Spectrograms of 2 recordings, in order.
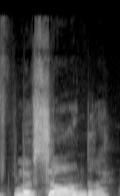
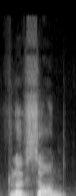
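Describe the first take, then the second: First: The final 're' sound is pronounced. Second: The final 're' sound is dropped. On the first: "I'm pronouncing it the real French way" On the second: "A real French person would not even say the R E at the end. They would just Fleuve like this"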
